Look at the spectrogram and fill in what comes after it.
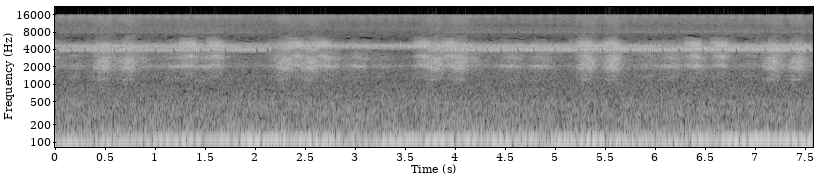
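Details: Night chorus of common true katydids in deciduous forest, recorded July 2013: harsh rasping bursts in short groups of two to three, several callers overlapping, with a continuous high-pitched insect drone and faint low hum behind.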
